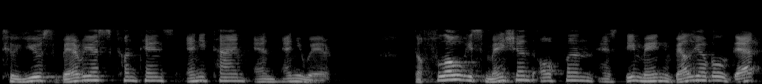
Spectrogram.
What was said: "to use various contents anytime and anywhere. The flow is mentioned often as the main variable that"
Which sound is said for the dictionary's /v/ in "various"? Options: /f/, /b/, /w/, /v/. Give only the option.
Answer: /v/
